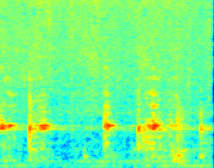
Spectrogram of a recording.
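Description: Salt and pepper shrimp with spring onions and chili peppers are stirred in a hot pan, giving rhythmic scraping strokes about every half second over a constant close sizzle.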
